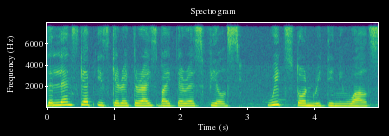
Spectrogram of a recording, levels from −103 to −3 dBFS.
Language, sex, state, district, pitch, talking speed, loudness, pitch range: English, female, Nagaland, Kohima, 210 Hz, 145 wpm, -16 LUFS, 200-235 Hz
